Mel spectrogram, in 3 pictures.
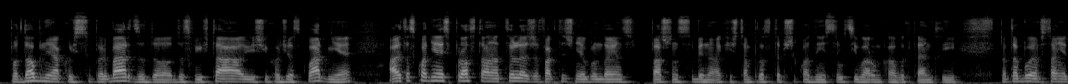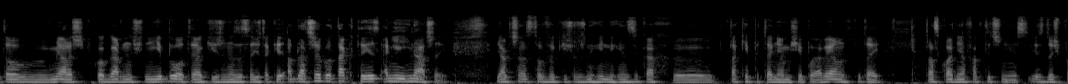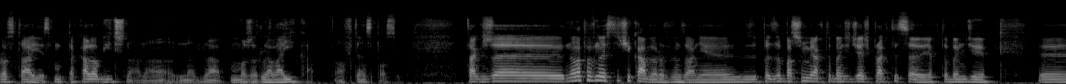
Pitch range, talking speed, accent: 110-130 Hz, 205 wpm, native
